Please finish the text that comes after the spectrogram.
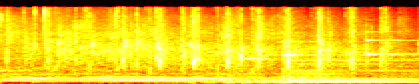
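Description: An audience breaks into steady applause for the glory of God during a sermon, many hands clapping at once in a dense, even patter, with a low sustained tone humming underneath throughout.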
